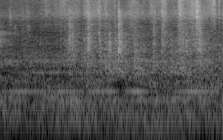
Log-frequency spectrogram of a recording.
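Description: Sheets of printer paper rustling faintly as they are handled and shuffled, over a faint steady hum.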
